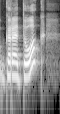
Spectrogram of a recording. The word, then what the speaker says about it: городок: So городок, the first O is pronounced a, г, the second O is pronounced a, ra, and the third O, which is the one under stress, is pronounced O, городок.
